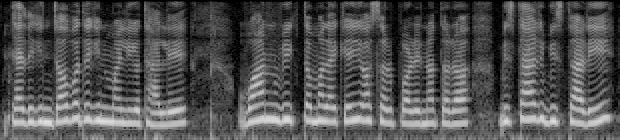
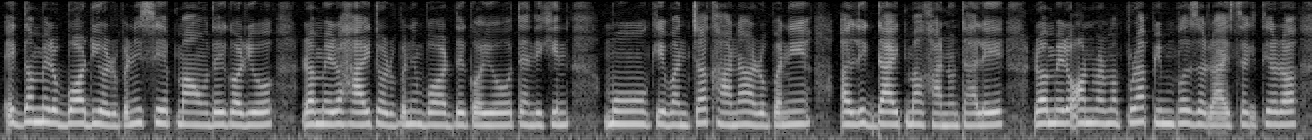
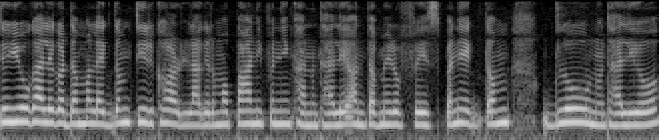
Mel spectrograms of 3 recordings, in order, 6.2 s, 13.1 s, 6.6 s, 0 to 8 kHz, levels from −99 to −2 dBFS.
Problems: constant background noise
